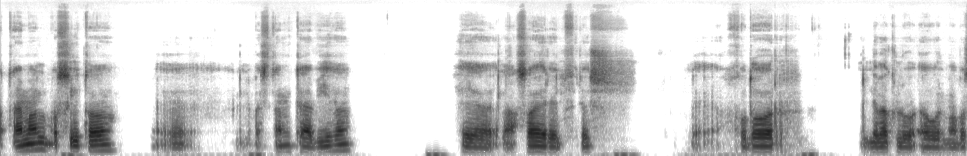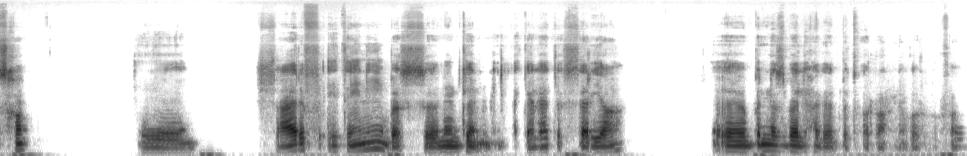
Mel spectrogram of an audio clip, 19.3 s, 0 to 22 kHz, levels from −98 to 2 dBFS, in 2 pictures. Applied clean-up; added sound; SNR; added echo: neural mask model Resemble Enhance denoiser.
